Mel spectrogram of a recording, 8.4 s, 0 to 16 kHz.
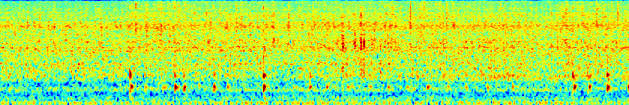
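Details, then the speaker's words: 2016 GMC Yukon Denali electronic power steering: light uneven ticking about 150 per minute over quiet idle while steering, with loss of assist; owner suspects the rack and pinion internal drive belt, unconfirmed; power steering rack clicking. "it's got a want to say kind of a click or a knock I guess when you're trying to steer and then you kind of lose steering a little bit there while it's doing it"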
